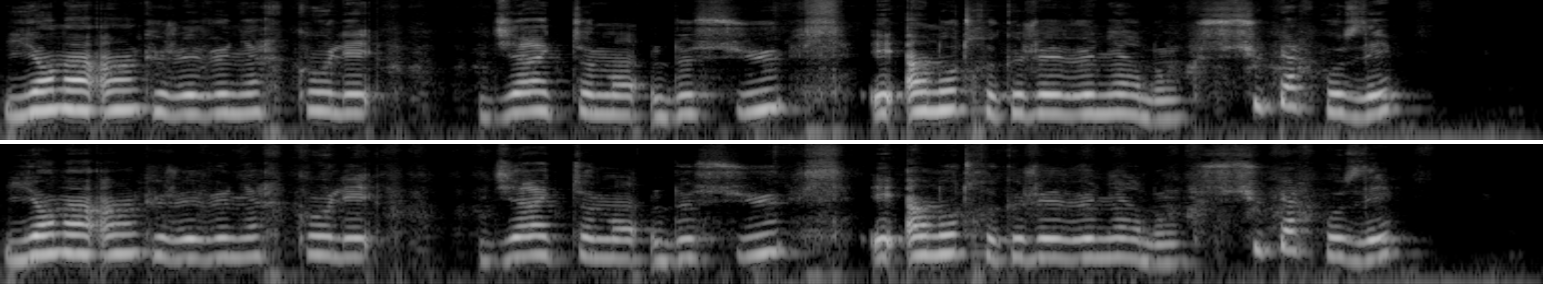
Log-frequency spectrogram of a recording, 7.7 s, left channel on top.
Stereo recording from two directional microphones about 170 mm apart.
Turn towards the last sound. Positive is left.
turn(degrees=15)  # may be behind; listen again after turning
